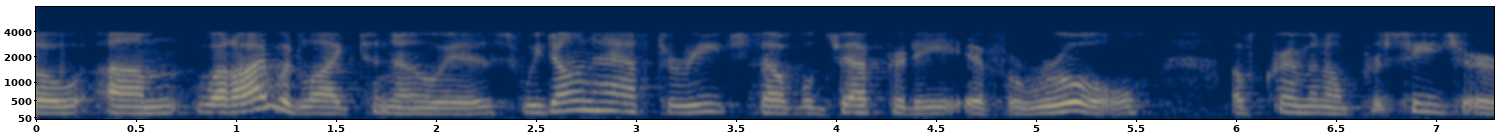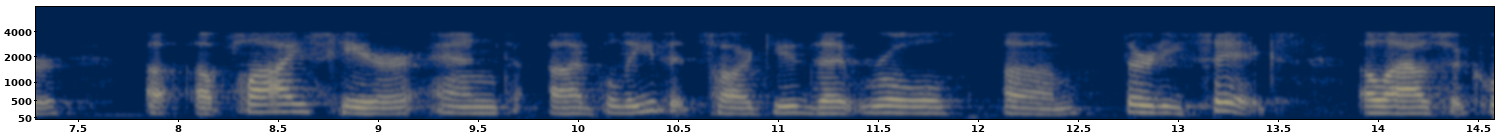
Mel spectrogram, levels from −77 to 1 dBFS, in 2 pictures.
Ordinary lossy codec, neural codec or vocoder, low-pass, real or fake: AAC, 16 kbps; codec, 24 kHz, 3.1 kbps, DualCodec; 7.2 kHz; fake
